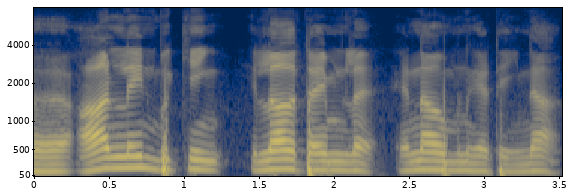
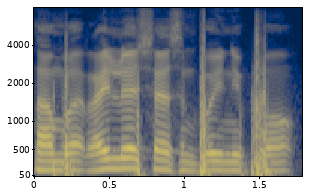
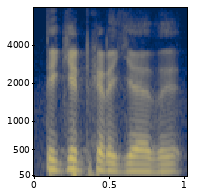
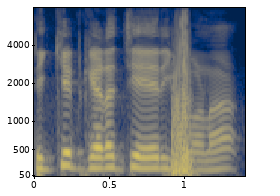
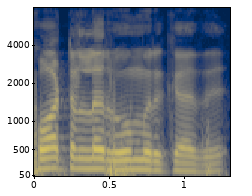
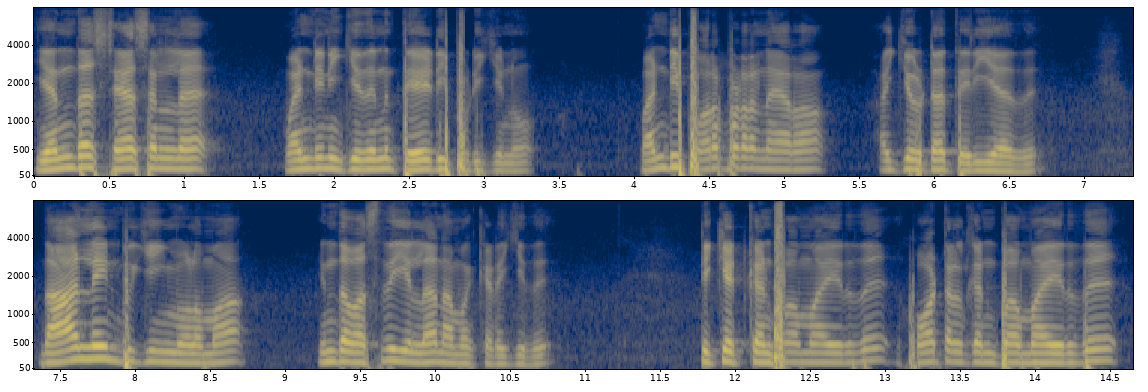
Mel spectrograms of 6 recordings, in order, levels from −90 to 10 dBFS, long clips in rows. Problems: constant background noise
